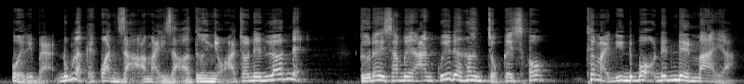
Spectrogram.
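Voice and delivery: high, incredulous telling-off; exasperated scolding. A narrator's reading. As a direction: scold as if she is being foolish. Old uncle scolds his niece.

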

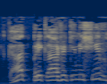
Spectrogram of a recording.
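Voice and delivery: high, loud servant's question; deferential query. A narrator's reading. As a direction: ask for orders in a high voice.

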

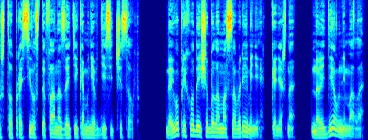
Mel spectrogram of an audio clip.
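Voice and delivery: ordinary delivery

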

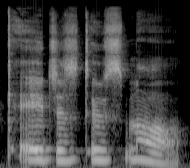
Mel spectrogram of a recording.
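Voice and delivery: high slow whispered sob; tiny bear weeping; crying whisper. Acted. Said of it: "little bear crying".

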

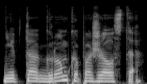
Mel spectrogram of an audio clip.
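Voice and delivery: low-pitched dad, restrained; father's voice. A narrator's reading. Papa asks the noisy caller to quieten, low fatherly voice. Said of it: "сказал папа".

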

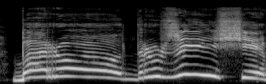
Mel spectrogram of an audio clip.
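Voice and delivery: high, drawn-out delighted cry; joyful exclamation. A narrator's reading. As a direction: greet an old friend with delight. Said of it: "воскликнул Ляпсус".

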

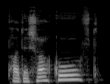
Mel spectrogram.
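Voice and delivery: ordinary delivery

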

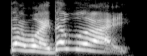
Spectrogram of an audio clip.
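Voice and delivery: high, loud, slow cheering thug; egging on. Acted. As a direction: cheer the beating on loudly. Thugs egg on beating. (подбадривающий крик)

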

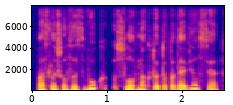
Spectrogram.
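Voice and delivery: ordinary delivery, nothing marked

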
